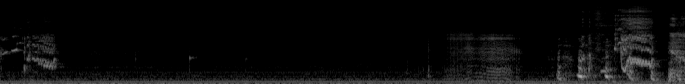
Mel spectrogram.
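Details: A pet parrot, angry while getting his nails trimmed, gives a brief, harsh, descending squawk of annoyance, a "mad noise". A person talks afterward over a low steady hum.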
